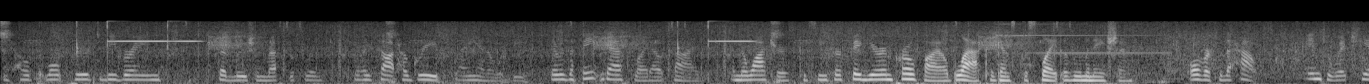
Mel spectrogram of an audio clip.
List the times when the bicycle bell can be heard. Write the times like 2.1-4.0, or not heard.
0.8-2.0, 6.8-7.4, 9.9-11.5.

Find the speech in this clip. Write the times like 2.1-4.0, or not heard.
0.0-13.6.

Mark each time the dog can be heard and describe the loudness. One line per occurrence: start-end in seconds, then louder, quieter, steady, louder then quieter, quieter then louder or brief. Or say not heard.
not heard.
